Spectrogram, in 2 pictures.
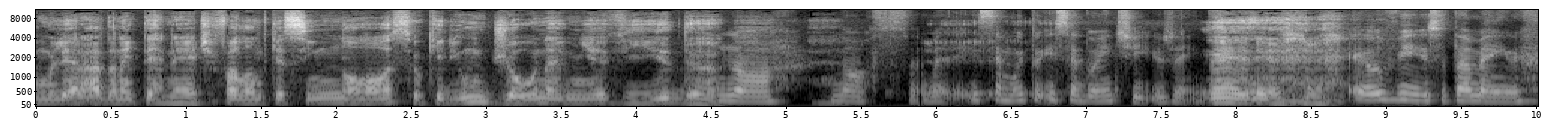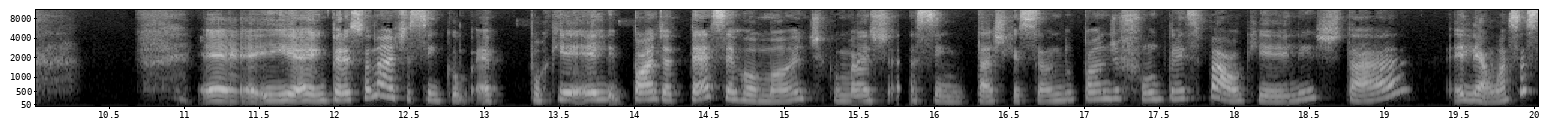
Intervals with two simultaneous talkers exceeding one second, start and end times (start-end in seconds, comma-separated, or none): none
